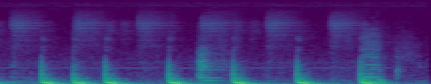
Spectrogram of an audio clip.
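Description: A DJ rhythm track plays back from CD: a steady, punchy beat of deep kick-like thumps roughly every quarter second, each with a bright crisp top, looping evenly and alone without voices.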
